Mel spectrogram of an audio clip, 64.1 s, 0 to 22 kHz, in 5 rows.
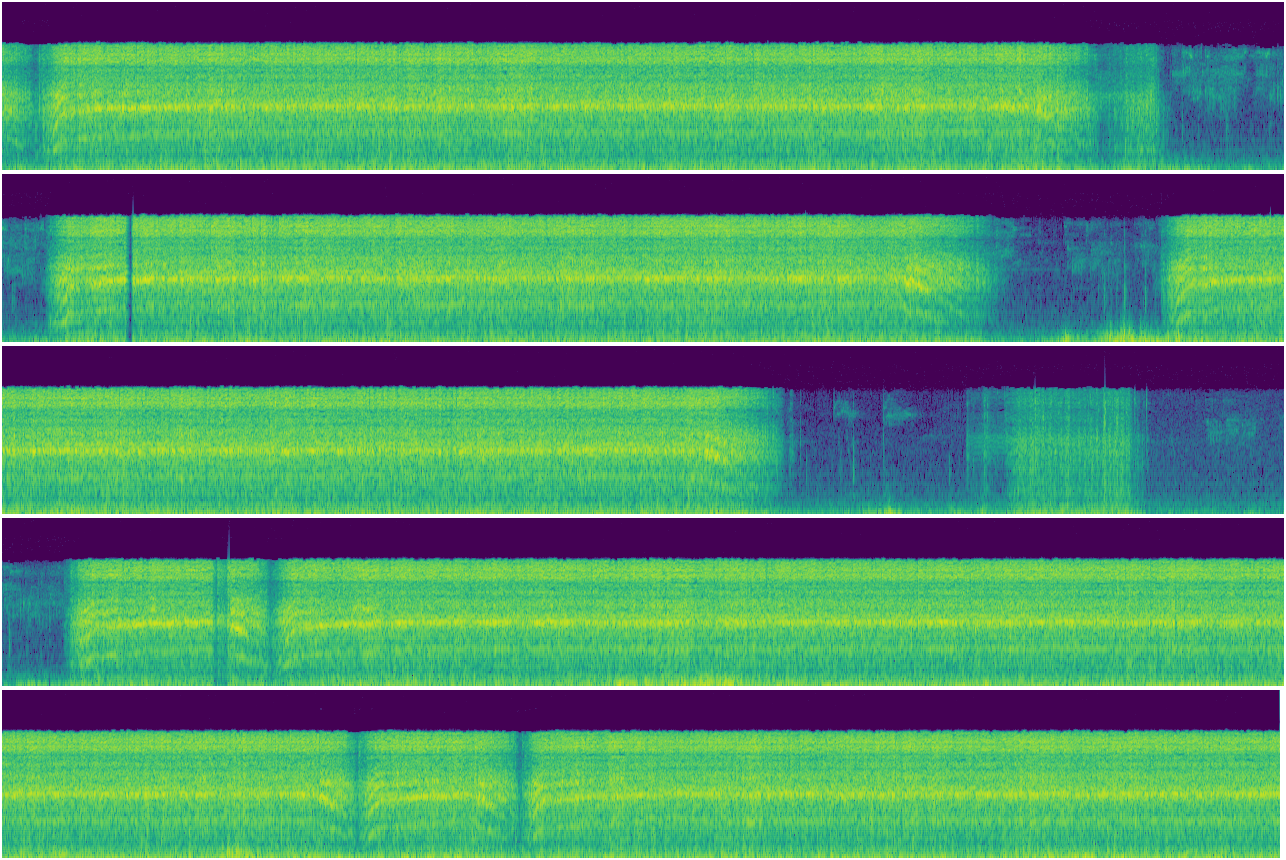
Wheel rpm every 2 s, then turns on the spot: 140, 230, 230, 230, 230, 100, 40, 220, 240, 230, 220, 30, 150, 230, 230, 230, 100, 0, 10, 30, 160, 220, 230, 230, 230, 230, 230, 160, 160, 230, 230, 230.
36-38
